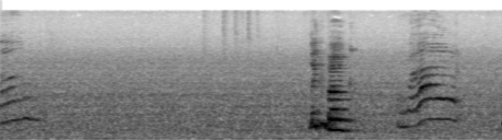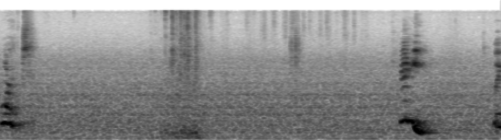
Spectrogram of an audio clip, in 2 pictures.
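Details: Domestic cat meowing indoors in a small room: several separate arched meows spaced a few seconds apart with quiet gaps between them, and a brief human voice partway through.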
